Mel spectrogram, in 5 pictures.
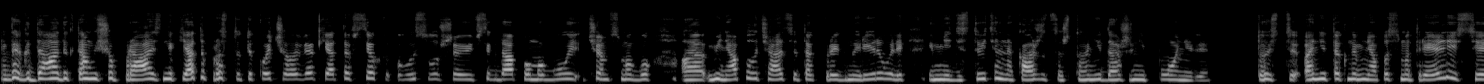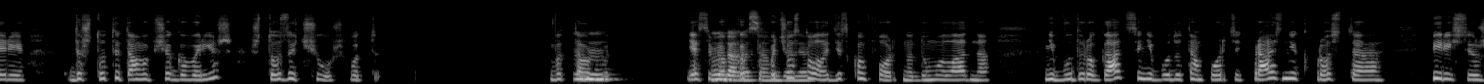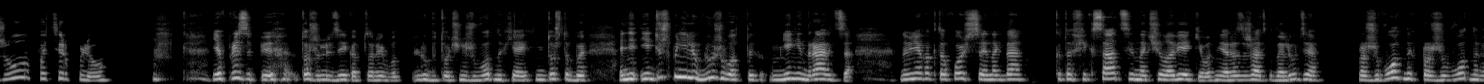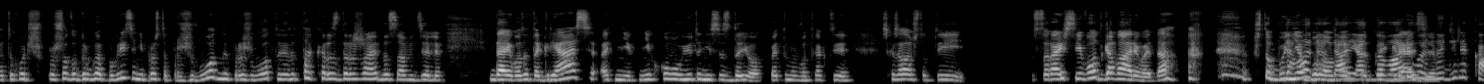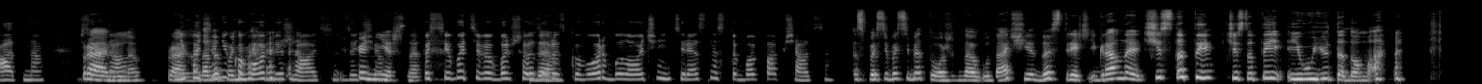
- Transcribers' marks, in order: chuckle; chuckle; laughing while speaking: "понимать"; "главное" said as "гравное"; laugh
- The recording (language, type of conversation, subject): Russian, podcast, Как ты создаёшь уютное личное пространство дома?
